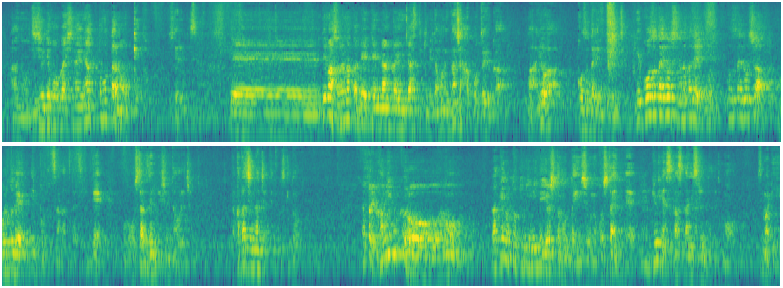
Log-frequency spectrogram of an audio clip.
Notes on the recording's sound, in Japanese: 会場：金沢美術工芸大学 展示室。OUTBOUNDー彫刻シンポジウム外伝 のトークイベントの録音です。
